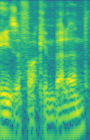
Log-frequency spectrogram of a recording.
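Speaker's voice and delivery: mock muttering under breath. Retelling what a trainer said to his client: imitating muttering under breath. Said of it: "under his breath to his client".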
